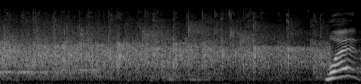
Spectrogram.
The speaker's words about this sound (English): Can we give one more round of applause for all four of our storytellers?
